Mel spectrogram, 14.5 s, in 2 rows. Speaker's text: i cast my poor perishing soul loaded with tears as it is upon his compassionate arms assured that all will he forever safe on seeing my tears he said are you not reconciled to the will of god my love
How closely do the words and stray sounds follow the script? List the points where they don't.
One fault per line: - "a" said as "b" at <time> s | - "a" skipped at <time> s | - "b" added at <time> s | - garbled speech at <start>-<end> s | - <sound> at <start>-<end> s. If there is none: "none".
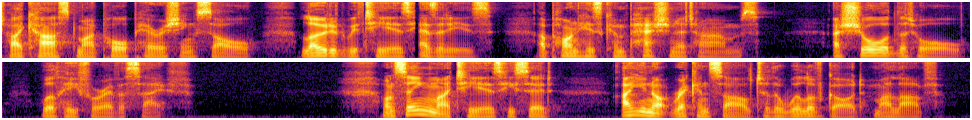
none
